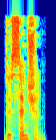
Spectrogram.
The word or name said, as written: dissension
